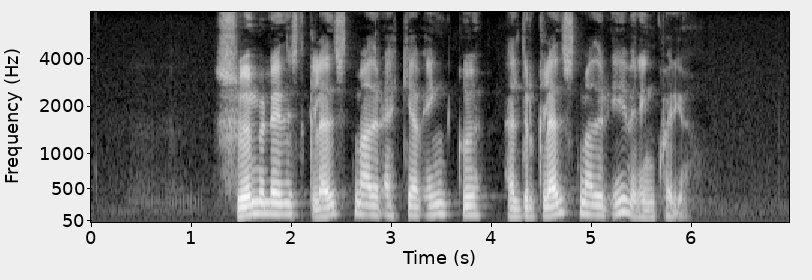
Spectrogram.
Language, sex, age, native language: Icelandic, male, 40-49, Icelandic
